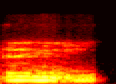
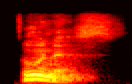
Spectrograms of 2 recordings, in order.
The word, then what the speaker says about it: Tonis: Tell everybody on Fright School how your names are properly pronounced. It's Canan. and Tonis. Canan. Yes. And Tonis. To what? Tuni? Do you say that? Do you say the S? Tunis.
